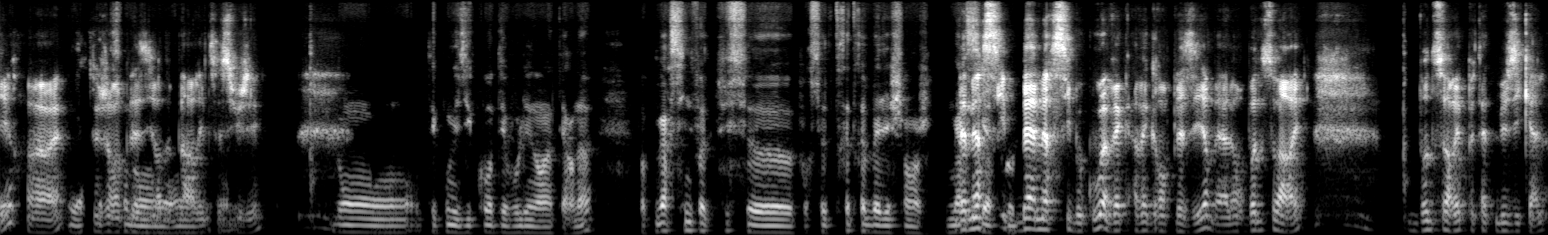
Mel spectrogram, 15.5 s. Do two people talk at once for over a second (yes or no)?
yes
